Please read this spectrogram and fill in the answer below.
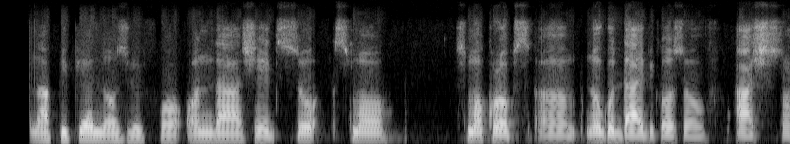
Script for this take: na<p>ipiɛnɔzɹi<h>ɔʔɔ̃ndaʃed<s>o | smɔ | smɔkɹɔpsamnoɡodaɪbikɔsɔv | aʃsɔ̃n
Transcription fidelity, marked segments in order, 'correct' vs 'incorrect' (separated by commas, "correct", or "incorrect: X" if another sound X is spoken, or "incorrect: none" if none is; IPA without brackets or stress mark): correct, incorrect: f, correct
